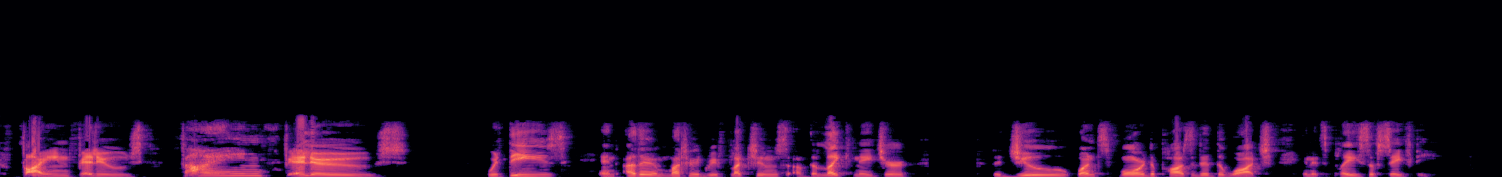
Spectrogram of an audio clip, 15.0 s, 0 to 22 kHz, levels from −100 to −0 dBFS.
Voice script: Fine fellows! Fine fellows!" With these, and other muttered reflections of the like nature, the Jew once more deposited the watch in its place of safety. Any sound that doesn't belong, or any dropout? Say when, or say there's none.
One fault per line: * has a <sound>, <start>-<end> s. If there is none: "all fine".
all fine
